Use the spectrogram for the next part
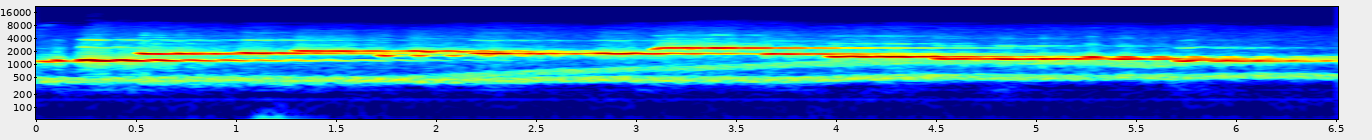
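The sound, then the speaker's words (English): A person whistles a slow, steady tune of long held notes that glide and step between pitches, fairly loud, with no talking, over a soft breathy hum for about six seconds. “My tune, my favourite tune. The one that goes like this, said Jason, and he whistled.”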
